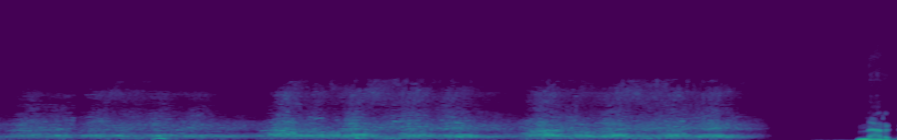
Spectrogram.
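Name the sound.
protest crowd shouting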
